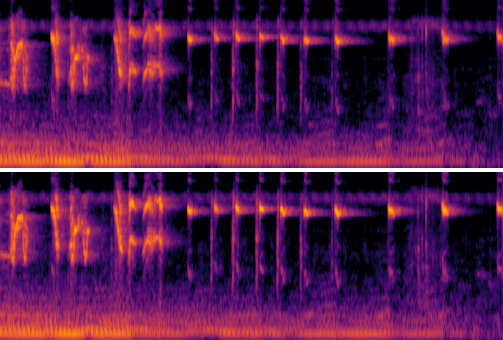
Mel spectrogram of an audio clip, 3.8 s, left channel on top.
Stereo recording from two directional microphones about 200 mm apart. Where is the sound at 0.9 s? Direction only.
20° right (ahead or behind).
